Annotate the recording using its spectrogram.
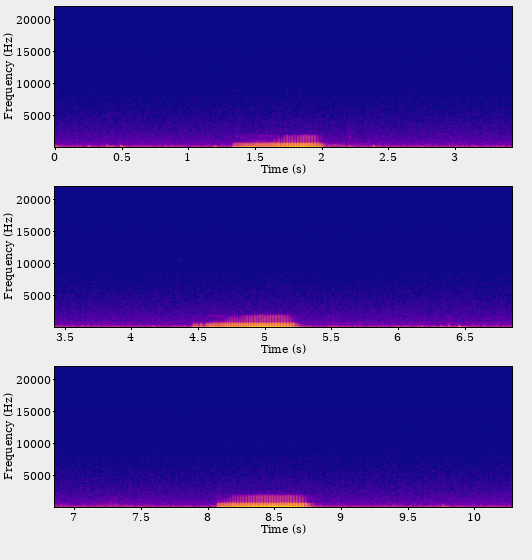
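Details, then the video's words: Sleeping dog snoring: three long, low rasping breaths about every three seconds, each lasting under a second with a rough buzzing tone, separated by quiet pauses with faint background hiss. "Snoring dog"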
